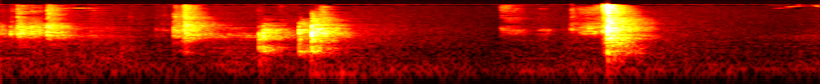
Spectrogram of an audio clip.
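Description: Short crackles as a small plastic capsule mask pot is handled and opened, then a sharp sniff near the end as the cream is smelled.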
